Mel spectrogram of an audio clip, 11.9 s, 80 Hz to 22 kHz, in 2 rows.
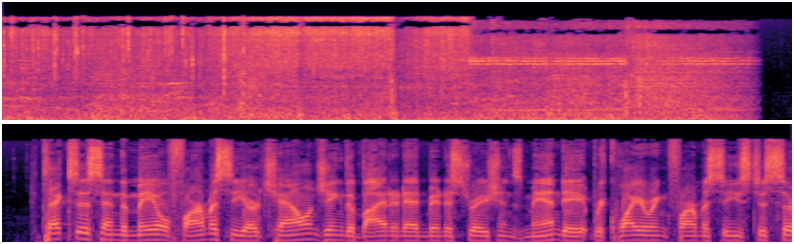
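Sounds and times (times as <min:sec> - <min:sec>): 
roaring street din with crowd noise: 0:00.0 - 0:05.7
explosions during street clashes: 0:01.5 - 0:05.7
speech: 0:06.3 - 0:11.8.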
